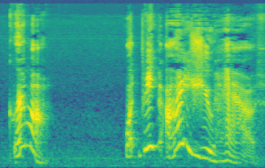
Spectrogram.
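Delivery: put-on a girl slowly puzzled by grandma; lightly voiced girl. Classic eyes exchange.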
